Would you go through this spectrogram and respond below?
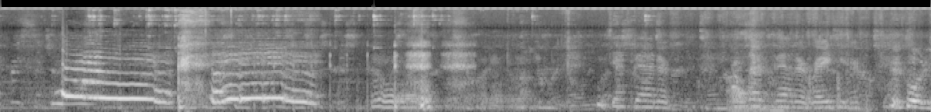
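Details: A female pet dog at home gives two long, loud, level-then-falling moaning howls, each about a second. Then come quieter broken grumbling sounds mixed with a person talking.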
